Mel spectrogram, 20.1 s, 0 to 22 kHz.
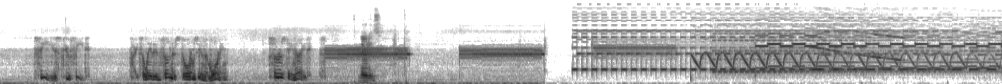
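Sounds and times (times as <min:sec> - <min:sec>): beeping electronic alarm: 0:06.5 - 0:08.2, 0:11.5 - 0:20.0
warbling siren-like warning: 0:06.5 - 0:08.2, 0:09.2 - 0:10.9, 0:11.5 - 0:20.0.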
